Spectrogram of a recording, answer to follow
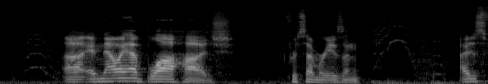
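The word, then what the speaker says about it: BLÅHAJ: it's pronounced Blaha The The J is silent it probably is but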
